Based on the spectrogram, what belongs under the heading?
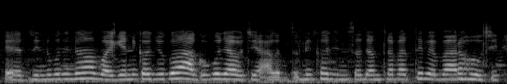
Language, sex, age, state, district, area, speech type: Odia, female, 18-30, Odisha, Kendujhar, urban, spontaneous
